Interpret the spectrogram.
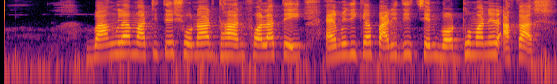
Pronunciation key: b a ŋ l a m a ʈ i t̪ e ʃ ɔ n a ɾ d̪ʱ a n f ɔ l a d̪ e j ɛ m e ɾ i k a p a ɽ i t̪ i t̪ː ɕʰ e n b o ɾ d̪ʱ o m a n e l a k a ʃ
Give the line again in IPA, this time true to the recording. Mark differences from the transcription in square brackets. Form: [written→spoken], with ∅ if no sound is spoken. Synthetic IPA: b a ŋ l a m a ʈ i t̪ e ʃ [ɔ→o] n a ɾ d̪ʱ a n f ɔ l a [d̪→t̪] e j ɛ m e ɾ i k a p a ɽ i [t̪→d̪] i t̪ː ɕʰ e n b [o→ɔ] ɾ d̪ʱ o m a n e [l→ɾ] a k a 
